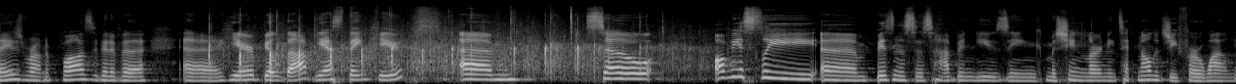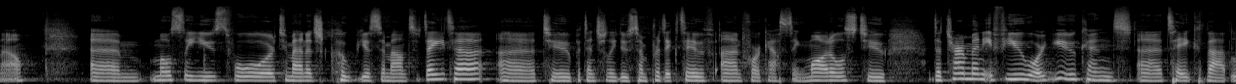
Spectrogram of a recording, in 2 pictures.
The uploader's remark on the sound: Recorded at Productized Conference 2023. Roundtable discussion.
